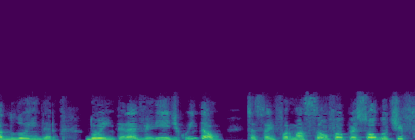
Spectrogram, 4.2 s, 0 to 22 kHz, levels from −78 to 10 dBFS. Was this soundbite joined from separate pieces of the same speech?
yes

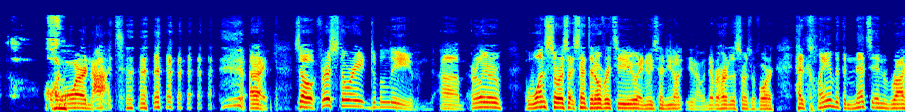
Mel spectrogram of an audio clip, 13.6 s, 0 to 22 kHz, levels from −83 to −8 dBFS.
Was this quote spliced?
no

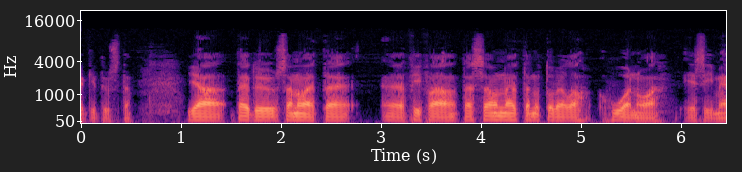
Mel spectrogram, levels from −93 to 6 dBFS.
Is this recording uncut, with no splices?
yes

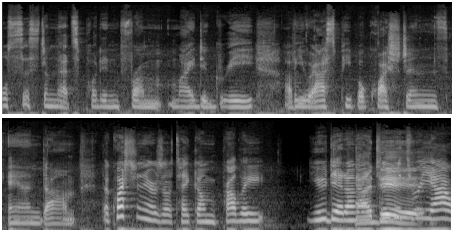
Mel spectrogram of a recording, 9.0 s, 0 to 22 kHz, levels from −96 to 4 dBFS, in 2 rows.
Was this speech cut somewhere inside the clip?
yes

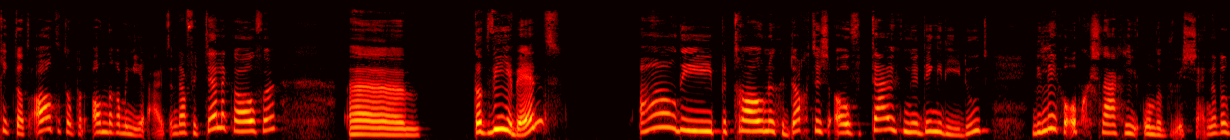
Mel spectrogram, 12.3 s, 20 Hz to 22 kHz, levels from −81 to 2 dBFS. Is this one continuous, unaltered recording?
yes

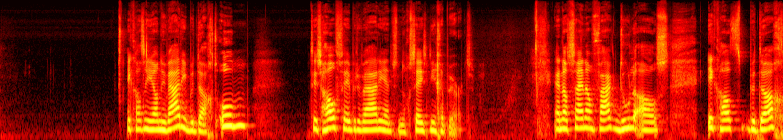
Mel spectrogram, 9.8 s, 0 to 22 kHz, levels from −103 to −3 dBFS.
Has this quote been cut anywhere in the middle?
no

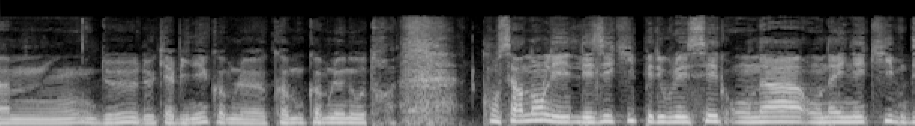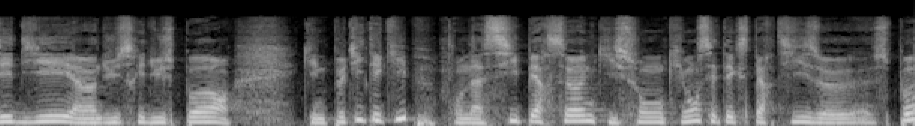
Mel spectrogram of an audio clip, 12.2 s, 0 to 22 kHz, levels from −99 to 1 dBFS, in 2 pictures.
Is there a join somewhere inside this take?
yes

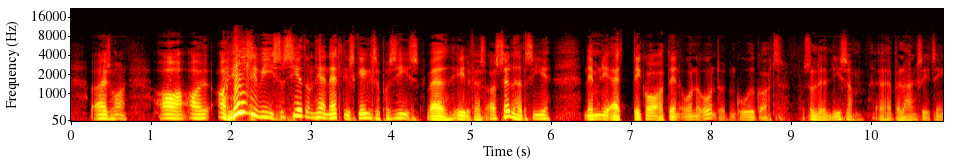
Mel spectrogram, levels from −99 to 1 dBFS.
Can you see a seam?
yes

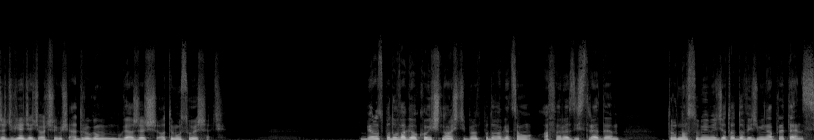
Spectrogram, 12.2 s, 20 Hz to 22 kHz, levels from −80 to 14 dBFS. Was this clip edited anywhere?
no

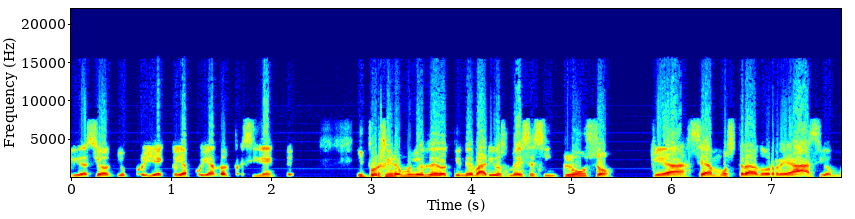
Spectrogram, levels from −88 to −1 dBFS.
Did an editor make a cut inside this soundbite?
no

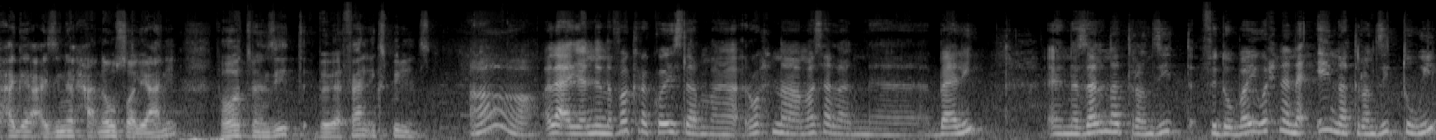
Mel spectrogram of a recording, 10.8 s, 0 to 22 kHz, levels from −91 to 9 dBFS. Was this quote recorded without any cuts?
yes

